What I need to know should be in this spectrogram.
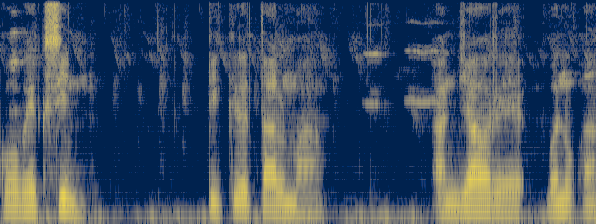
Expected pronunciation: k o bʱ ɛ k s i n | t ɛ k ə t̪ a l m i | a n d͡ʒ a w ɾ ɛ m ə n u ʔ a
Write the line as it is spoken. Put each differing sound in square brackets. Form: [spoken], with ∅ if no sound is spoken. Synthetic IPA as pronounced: k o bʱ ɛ k s i n | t [i] k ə t̪ a l m [a] | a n d͡ʒ a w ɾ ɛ [b] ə n u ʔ a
